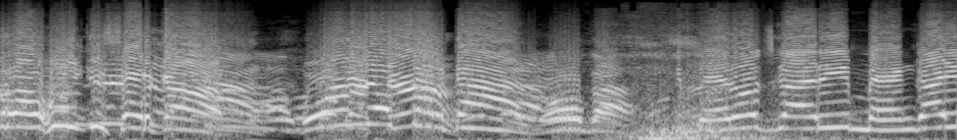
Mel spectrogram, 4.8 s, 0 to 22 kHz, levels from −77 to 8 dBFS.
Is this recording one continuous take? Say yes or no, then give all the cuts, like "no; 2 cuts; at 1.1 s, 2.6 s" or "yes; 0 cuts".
no; 1 cut; at 3.4 s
